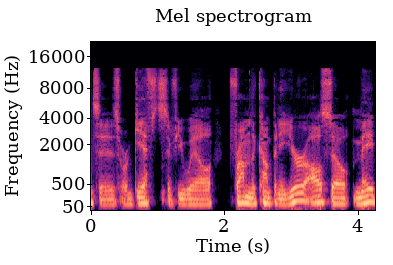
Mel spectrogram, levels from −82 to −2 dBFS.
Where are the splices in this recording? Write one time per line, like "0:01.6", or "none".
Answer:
none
